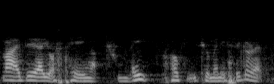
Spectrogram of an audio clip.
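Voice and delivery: put-on low, soft, fussy old doctor voice; mimicking the old doctor. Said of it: "Oh, poor old befuddled Parsons".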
